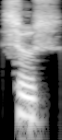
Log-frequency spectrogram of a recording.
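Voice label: "sus", Spanish; espanol en el mundo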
